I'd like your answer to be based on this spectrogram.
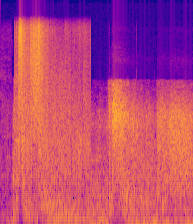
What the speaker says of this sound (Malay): kelihatan pejuang Al-Qassam menyuruk di antara pohon zaitun dan melepaskan tembakan jarak dekat untuk memusnahkan kereta kebal Merkava Israel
